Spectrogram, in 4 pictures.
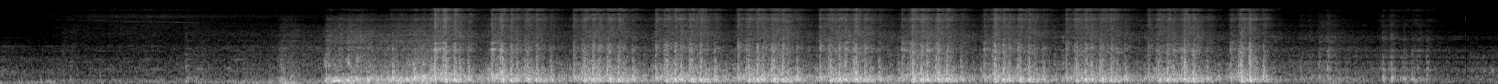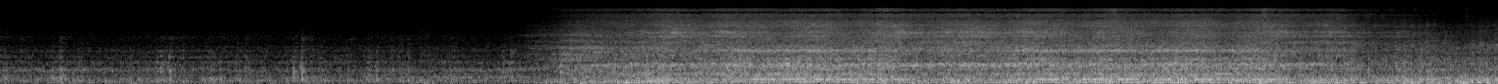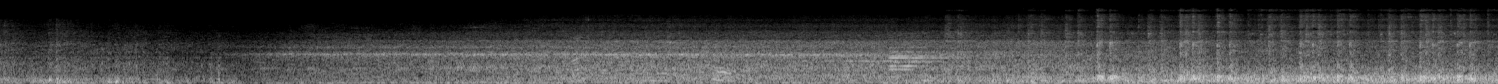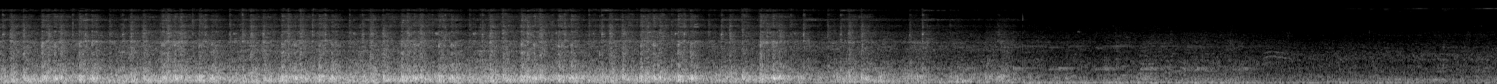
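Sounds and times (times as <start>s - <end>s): electric trains passing: 0.0s - 59.9s
train humming: 0.0s - 59.9s
wheels clacking over rail joints: 39.4s - 55.1s.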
